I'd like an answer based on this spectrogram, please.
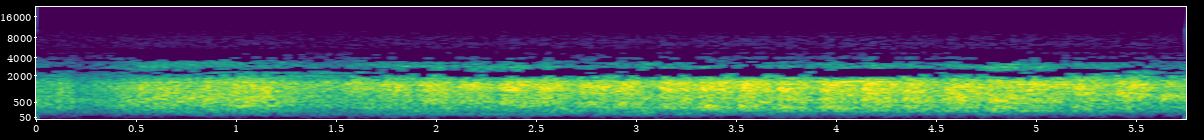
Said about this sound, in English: As the Lone Ranger swung down from the engine cab, the passenger train slowly approached and stopped.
